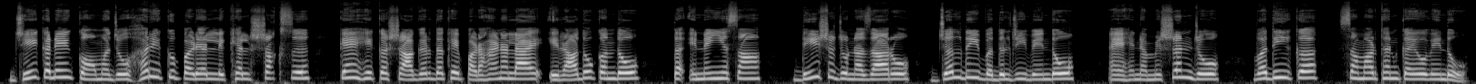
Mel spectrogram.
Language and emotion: Sindhi, neutral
